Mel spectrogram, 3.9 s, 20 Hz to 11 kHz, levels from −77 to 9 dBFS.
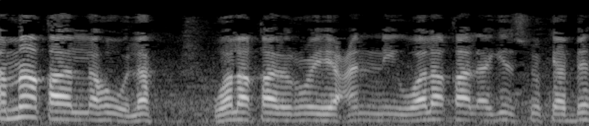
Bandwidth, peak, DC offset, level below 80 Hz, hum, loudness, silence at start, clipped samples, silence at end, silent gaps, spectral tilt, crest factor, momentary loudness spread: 7.8 kHz; 0 dBFS; under 0.1%; -50 dBFS; none; -17 LUFS; 0 s; under 0.1%; 0 s; none; -5 dB/octave; 16 dB; 11 LU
